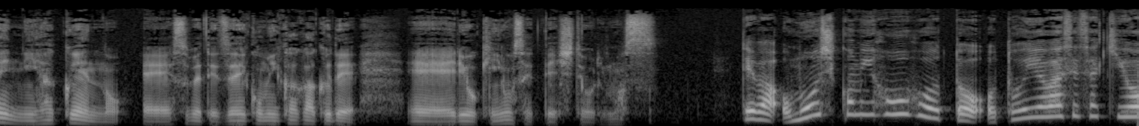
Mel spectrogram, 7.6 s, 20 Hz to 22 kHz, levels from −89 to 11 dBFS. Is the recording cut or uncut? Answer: uncut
